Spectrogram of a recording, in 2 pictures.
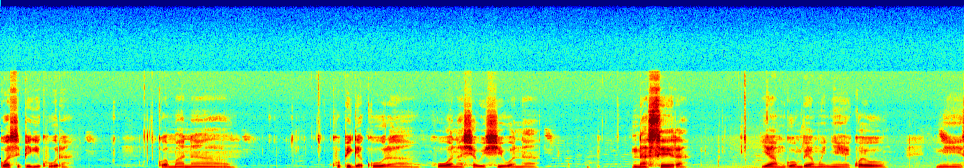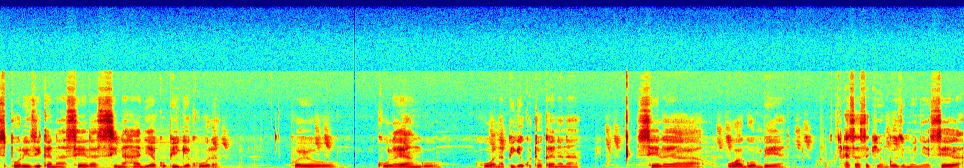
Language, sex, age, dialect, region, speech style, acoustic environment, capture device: Swahili, male, 25-34, Tanzania - Dar es Salaam, Tanzania, happy, silence, mobile / Linux / Chrome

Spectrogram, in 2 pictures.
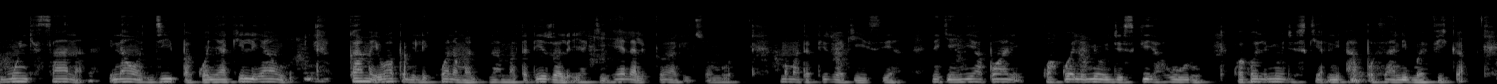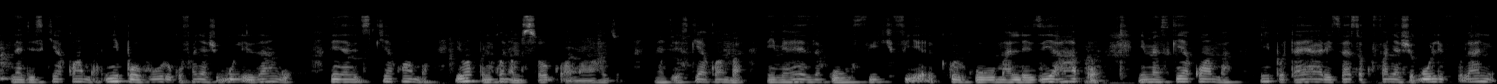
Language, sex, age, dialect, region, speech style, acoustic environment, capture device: Swahili, male, 18-24, Kenya - Nairobi Sheng-influenced, Kenya, relaxed; focused; excited, nature; silence; construction; appliances, desktop / Windows / Firefox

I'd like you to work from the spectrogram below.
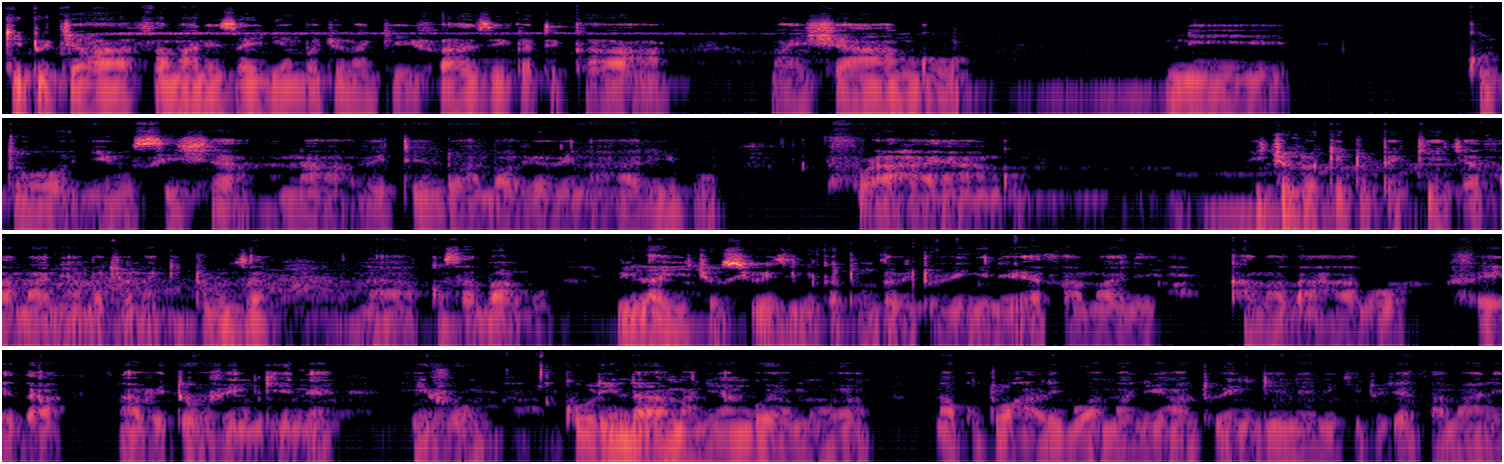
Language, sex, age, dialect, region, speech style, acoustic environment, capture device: Swahili, male, 25-34, Tanzania - Dar es Salaam, Tanzania, excited; happy, traffic, mobile / Linux / Chrome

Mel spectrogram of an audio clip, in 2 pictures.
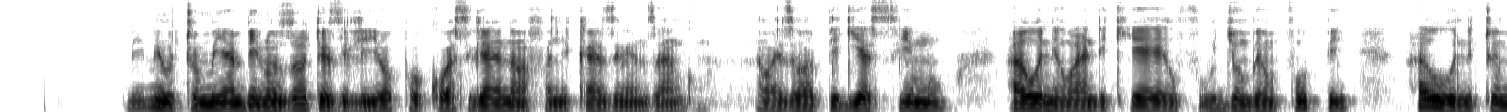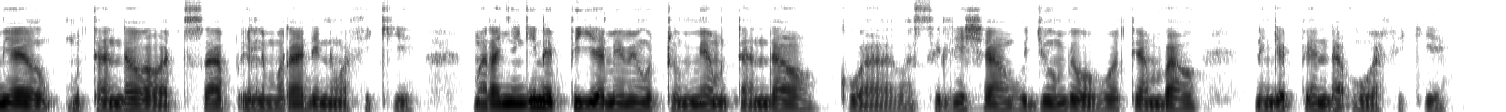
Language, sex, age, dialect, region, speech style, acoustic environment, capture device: Swahili, male, 35-44, Kenya - Mombasa, Kenya, happy; relaxed; focused, nature; silence, desktop / Windows / Edge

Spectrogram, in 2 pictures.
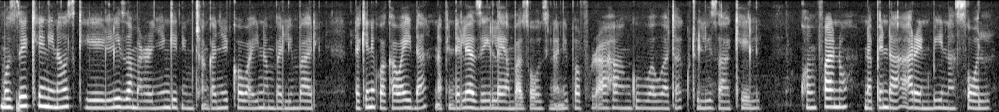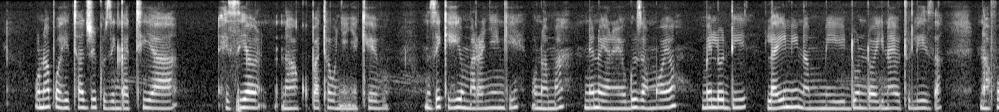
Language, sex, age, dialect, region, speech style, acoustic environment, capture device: Swahili, female, 25-34, Kenya - Nairobi Sheng-influenced, Kenya, happy, people talking, mobile / Linux / Chrome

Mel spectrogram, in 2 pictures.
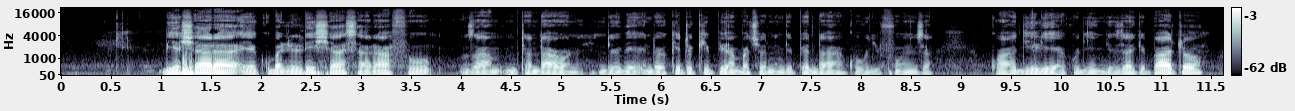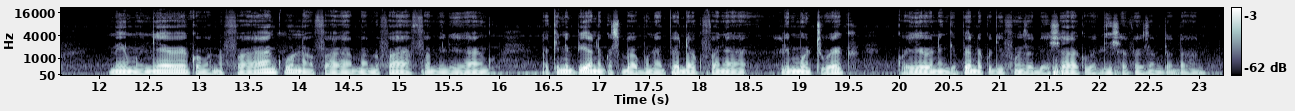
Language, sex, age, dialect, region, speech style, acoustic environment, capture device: Swahili, female, 25-34, Tanzania - Dar es Salaam, Tanzania, focused; excited; relaxed, silence; people talking, mobile / macOS / Safari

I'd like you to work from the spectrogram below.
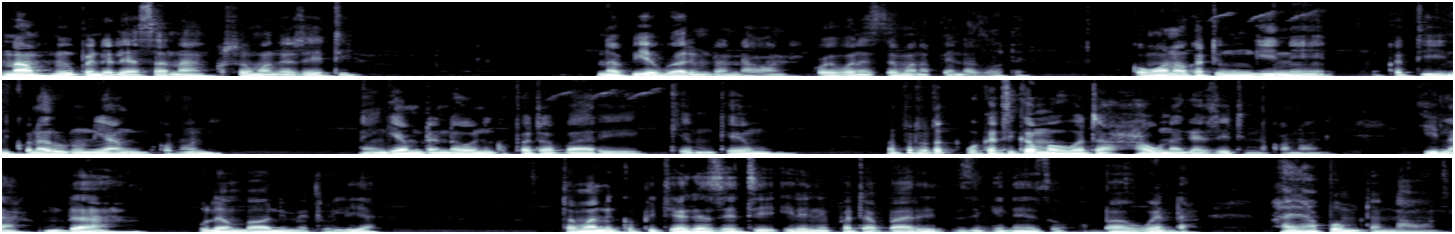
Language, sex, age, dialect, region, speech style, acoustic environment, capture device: Swahili, male, 18-24, Kenya - Nairobi Sheng-influenced, Kenya, happy, people talking, mobile / Linux / Chrome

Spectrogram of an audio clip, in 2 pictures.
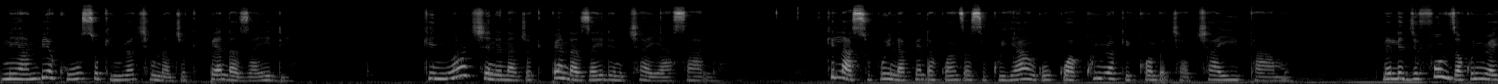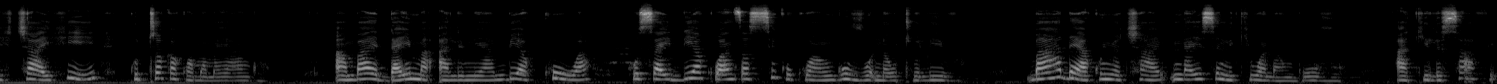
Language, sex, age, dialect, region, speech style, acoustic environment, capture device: Swahili, female, 25-34, Kenya - Mombasa, Kenya, stressed, silence, desktop / Windows / Chrome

